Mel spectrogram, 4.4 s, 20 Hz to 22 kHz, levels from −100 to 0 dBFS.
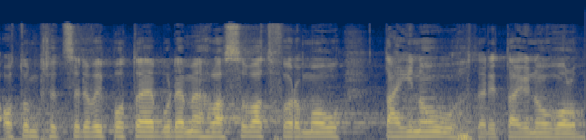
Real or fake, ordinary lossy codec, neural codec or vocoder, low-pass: real; MP3, 64 kbps; none; 10.8 kHz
